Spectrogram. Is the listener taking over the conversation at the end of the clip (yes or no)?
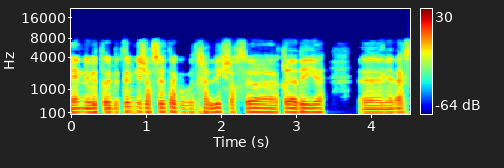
no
